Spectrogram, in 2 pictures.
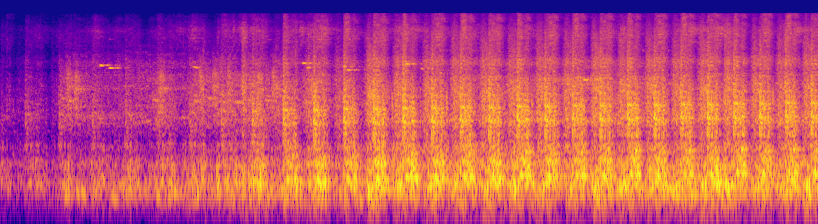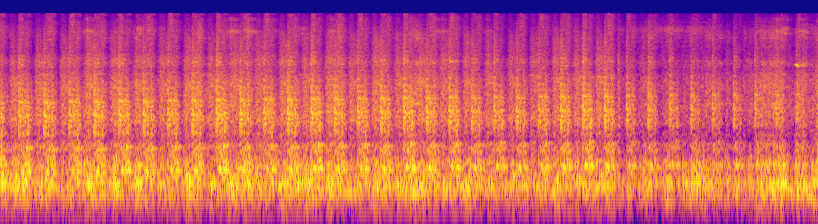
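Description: A steam locomotive chuffs in a steady rhythm that gradually quickens and grows louder.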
